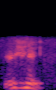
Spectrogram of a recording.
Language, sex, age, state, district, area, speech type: Bengali, female, 18-30, West Bengal, Howrah, urban, conversation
